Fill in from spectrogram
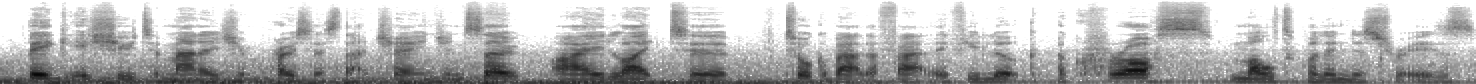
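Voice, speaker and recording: In a British accent, a man speaks at a moderate pace with hardly any pauses. Noticeable background noise is present. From Britain. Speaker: insurance software company CEO. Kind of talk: interview in a car. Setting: in a car.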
